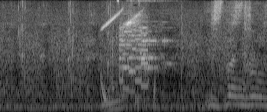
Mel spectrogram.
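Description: A short rising electronic chime rings out.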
